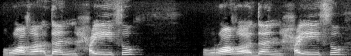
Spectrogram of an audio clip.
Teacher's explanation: اب آپ تنوین کی مثال کو دیکھیں، رغدن حیث، رغدن حیث، تو یہاں دیکھیں دال کے اوپر تنوین ہے اور تنوین کے بعد ہا آ رہا ہے، تو یہاں پہ غنہ نہیں ہوگا، صرف ہم تنوین کی آواز کو ظاہر کریں گے۔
